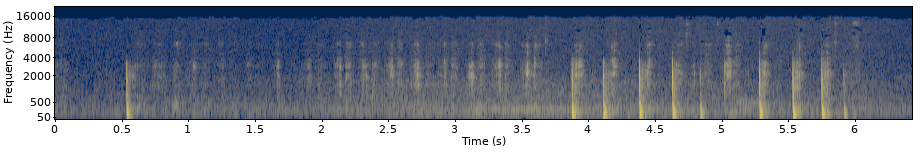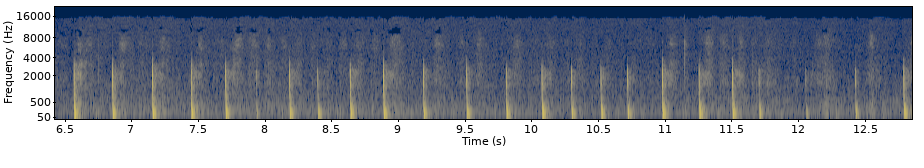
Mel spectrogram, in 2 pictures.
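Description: A pen scratches hatching strokes at the right edge of a drawing on a large, flat, solid acrylic glass sheet. After a single sharp tick and a stretch of faint, soft scratching, a long, regular run of crisp, dry strokes follows, each ending instantly with almost no ring. A steady low hum sits beneath the strokes throughout.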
